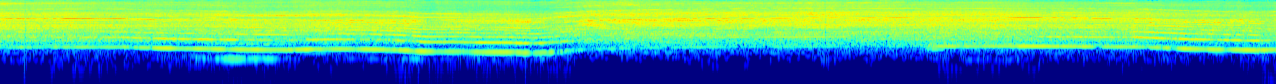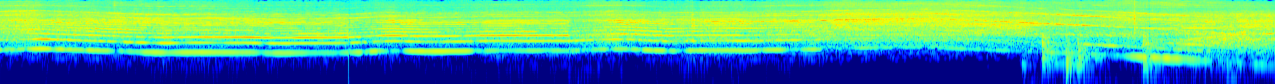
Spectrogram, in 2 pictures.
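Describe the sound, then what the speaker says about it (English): A router runs steadily around the edge of a plywood jig while shaping a timber cutting board, a continuous high whine with pitch dipping and rising as the load changes, close and loud throughout with no talking. "I made a jig up ages ago so the router runs around the outside of the plywood here"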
